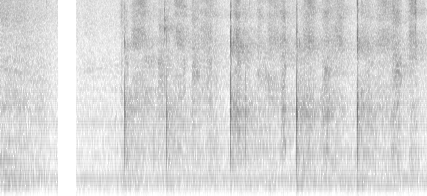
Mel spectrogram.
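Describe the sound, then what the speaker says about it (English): Pen or chalk writing out a maths working for a tower's height in a classroom, heard as a string of light scratchy strokes and taps after a brief pause, close and quiet, with no talk. "Let us write here."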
